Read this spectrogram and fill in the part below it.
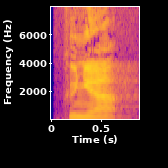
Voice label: "cugna", dialettu

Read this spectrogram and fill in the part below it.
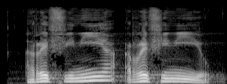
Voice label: "refiniarefiniu", dialettu

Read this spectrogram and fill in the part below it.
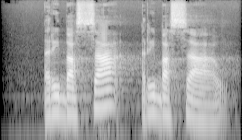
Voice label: "ribasaribasau", dialettu

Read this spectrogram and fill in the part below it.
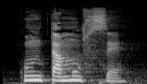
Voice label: "cuntamusse", dialettu

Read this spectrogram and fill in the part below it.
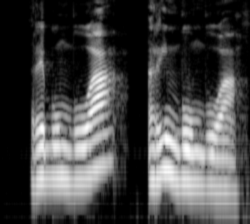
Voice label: "rebumbua rimbumbua", dialettu

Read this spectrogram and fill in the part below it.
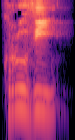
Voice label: "cruvi", dialettu

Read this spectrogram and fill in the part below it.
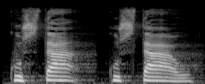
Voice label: "custatau", dialettu

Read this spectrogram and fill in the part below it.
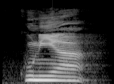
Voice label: "cunia", dialettu

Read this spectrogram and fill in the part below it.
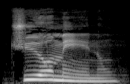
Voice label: "ciuomenu", dialettu

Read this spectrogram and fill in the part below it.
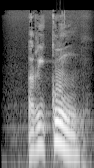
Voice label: "riccun", dialettu

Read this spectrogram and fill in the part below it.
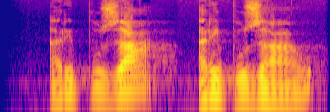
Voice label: "ripusasau", dialettu

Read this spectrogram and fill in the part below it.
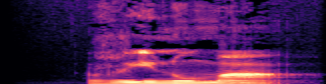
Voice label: "rinuma", dialettu

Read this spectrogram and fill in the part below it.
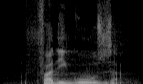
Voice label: "fadigusa", dialettu

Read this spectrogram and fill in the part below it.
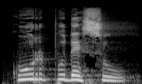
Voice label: "curpudesu", dialettu

